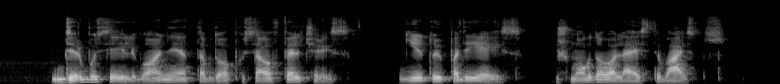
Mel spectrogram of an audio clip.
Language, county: Lithuanian, Klaipėda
